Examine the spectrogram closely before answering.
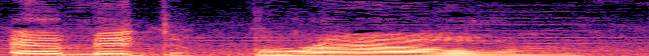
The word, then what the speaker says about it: Emmett Brown: That's Emmett Brown. Rhymes with clown, which I'm beginning to think you are.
